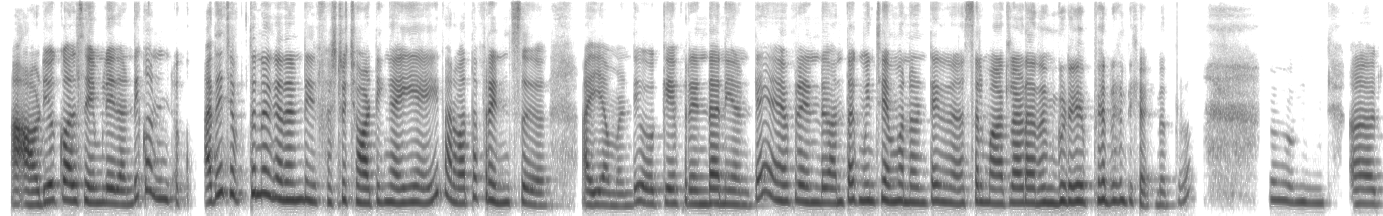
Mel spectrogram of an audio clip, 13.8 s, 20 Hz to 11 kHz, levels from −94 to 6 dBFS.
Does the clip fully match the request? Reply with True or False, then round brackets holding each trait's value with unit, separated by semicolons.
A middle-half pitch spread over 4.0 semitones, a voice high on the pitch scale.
False (2.9 semitones; 235 Hz)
